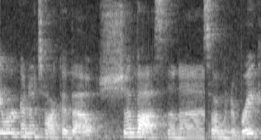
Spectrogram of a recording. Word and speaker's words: savasana: into it meaning corpse asana meaning poser seat shavasana spelled s-a-b-a-s-a-n-a in sanskrit um pronounced shavasana everybody's favorite time of class it's your final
